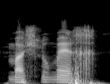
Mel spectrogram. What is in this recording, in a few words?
how are you in hebrew female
